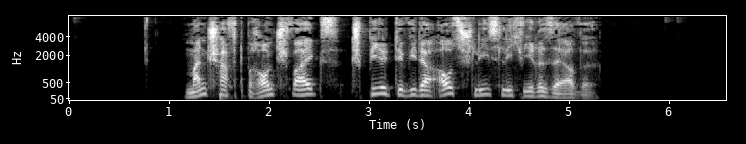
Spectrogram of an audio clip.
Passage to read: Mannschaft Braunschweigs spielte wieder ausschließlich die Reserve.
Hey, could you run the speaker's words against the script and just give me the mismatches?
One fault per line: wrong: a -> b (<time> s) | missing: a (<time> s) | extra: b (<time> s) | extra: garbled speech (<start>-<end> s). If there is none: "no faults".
no faults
